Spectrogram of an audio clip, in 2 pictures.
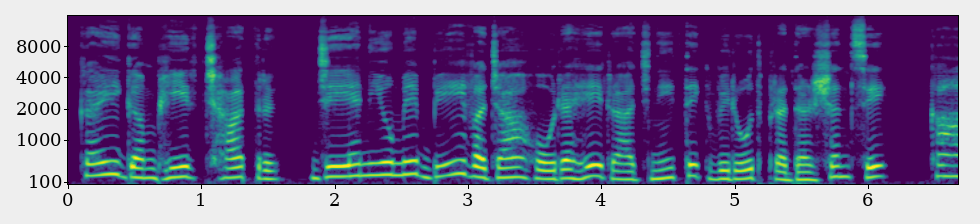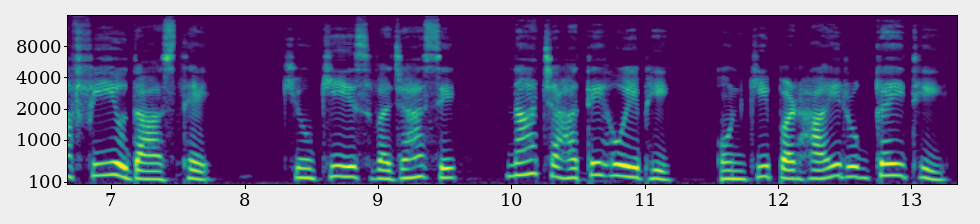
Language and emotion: Hindi, sad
